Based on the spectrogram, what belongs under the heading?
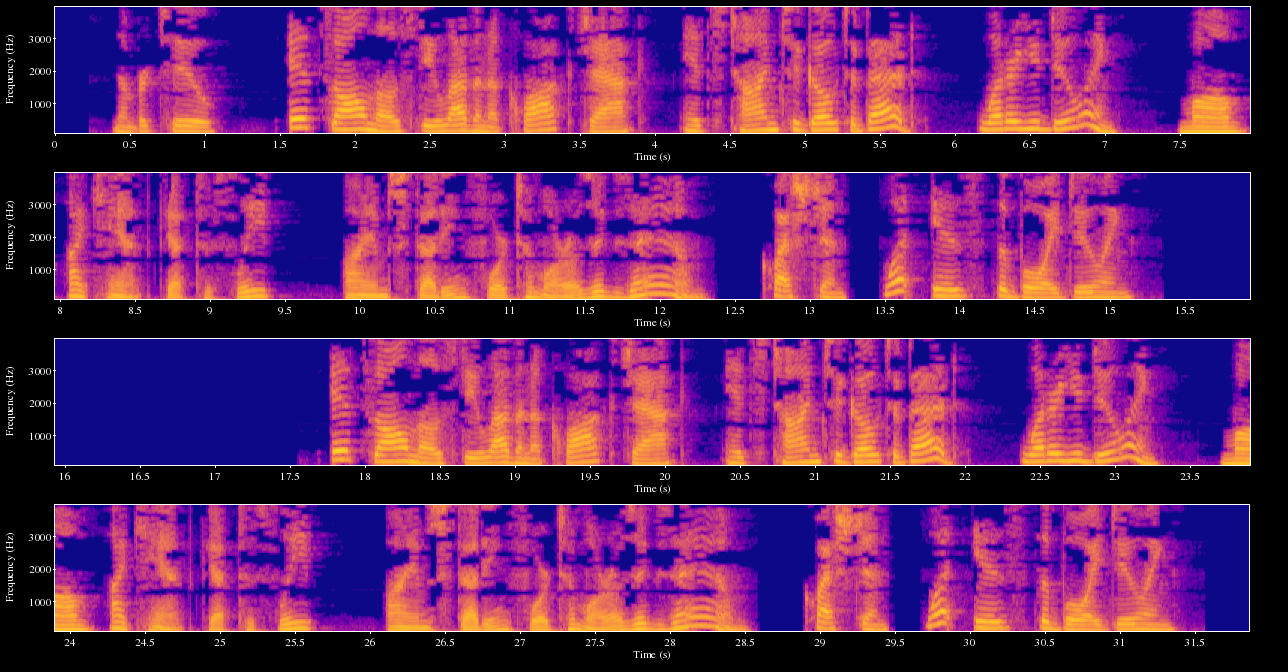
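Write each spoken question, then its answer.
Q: what is the boy doing?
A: Studying for tomorrow's exam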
